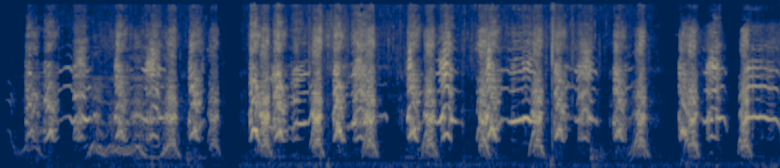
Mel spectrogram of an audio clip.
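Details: Doberman, described as a large trained hunting dog, chasing a fox on farmland; loud, rapid barks and yelps in quick bursts with short pauses, some with a whining, wavering tone, continuing for about ten seconds.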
